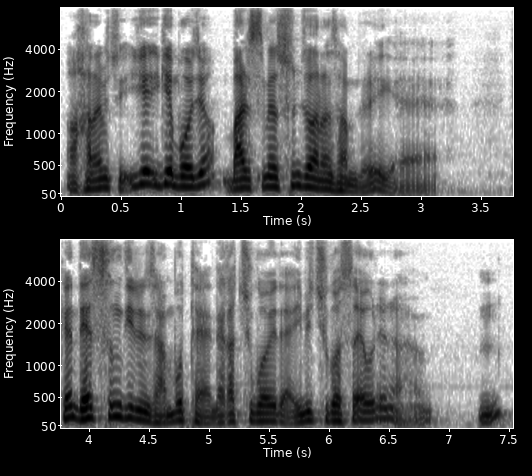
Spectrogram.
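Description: Korean pastor preaching with rhetorical prompts. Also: male voice, big pitch swings, quick pace. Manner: conversational preaching, frequent rhetorical "어?" prompts to the congregation; swings between raised emphatic lines and low quiet asides. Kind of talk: sermon.

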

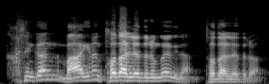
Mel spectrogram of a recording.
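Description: A fairly high, creaky, expressive male voice belongs to a middle-aged pastor who talks fast as he preaches. He speaks conversationally, drifting into asides and dramatizing the prayers and voices he quotes.

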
